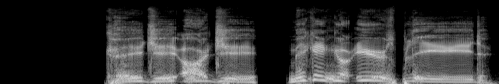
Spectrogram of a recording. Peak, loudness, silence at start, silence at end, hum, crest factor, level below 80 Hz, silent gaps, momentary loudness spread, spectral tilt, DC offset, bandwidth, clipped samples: 0 dBFS; -15 LUFS; 1.05 s; 0 s; none; 16 dB; -32 dBFS; 2.58-2.85 s; 8 LU; -5 dB/octave; under 0.1%; 15.5 kHz; under 0.1%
